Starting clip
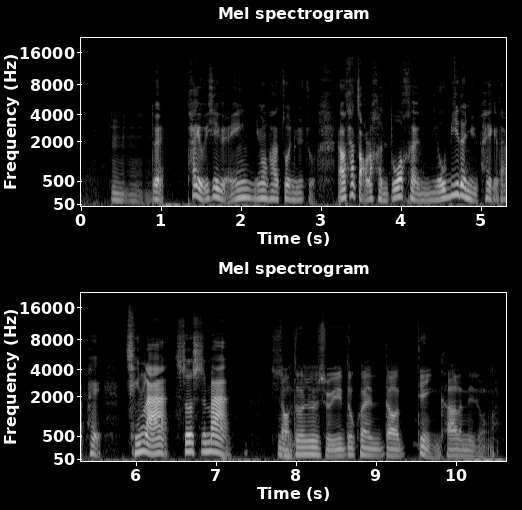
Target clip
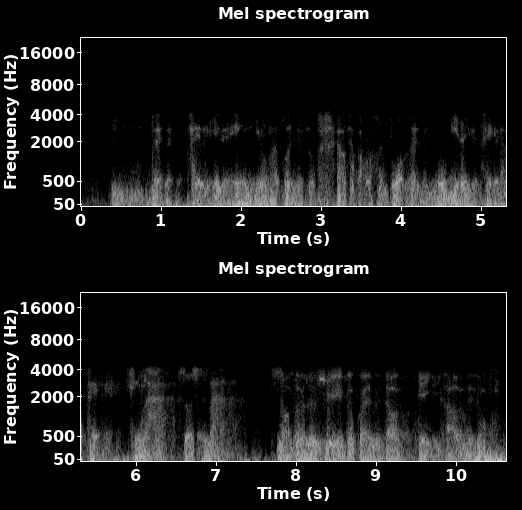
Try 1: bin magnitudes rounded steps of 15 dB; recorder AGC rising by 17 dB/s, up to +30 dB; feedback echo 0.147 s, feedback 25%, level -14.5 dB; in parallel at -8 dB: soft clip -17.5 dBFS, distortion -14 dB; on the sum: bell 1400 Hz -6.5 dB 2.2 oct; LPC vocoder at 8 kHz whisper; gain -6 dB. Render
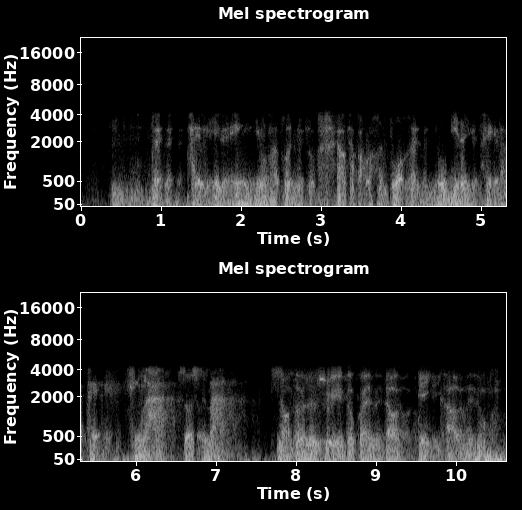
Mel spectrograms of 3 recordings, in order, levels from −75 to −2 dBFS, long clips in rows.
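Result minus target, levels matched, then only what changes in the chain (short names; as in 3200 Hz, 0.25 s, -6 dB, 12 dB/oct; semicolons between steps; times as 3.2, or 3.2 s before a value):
1000 Hz band +5.5 dB
change: bell 1400 Hz -17 dB 2.2 oct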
